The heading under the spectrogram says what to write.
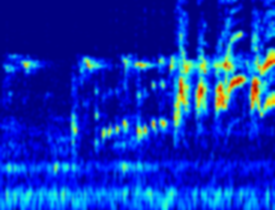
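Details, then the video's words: Caged Chinese hwamei from Vietnam: after a quiet start, soft whistles build into loud, fast, slurred notes repeated several times a second, growing stronger toward the end. "họa mi"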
